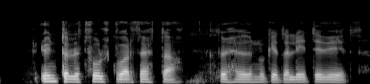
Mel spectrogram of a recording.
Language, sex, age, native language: Icelandic, male, 15, Icelandic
